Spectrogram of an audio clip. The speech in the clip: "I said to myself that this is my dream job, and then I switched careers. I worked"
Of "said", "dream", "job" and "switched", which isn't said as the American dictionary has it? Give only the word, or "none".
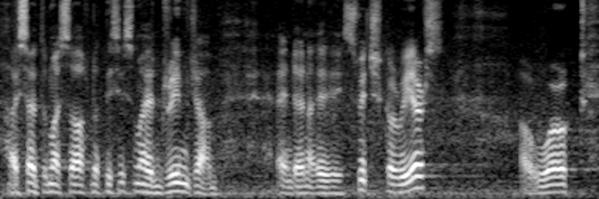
none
